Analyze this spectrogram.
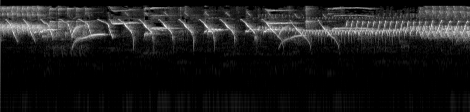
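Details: Belgian canary singing a warm-up song for canaries: a series of sharp falling whistled notes, about four per second, then a smooth fast high trill to the end.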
